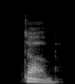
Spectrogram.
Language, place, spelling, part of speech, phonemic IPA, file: English, Queensland, dub, verb / noun, /dɐb/, En-au-dub.ogg
- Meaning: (verb) 1. To confer knighthood; the conclusion of the ceremony was marked by a tap on the shoulder with a sword, the accolade 2. To name, to entitle, to call 3. To deem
